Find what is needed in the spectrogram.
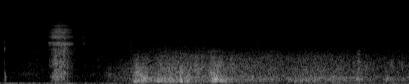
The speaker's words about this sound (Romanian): Ce-a fost asta? Un tunet.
